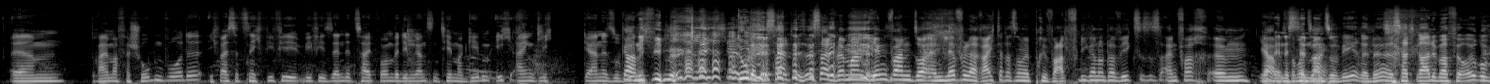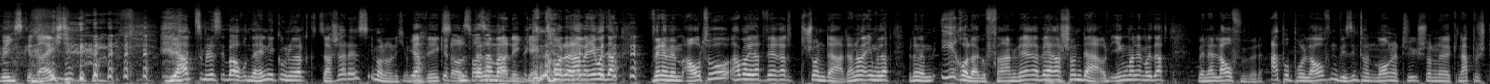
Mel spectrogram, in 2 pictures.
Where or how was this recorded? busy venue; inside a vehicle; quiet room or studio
busy venue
